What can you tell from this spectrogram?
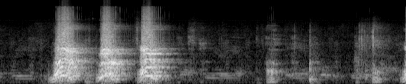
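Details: German Shepherd puppy Klaus, 5 months old, barks at his new water buffalo horn: three loud, evenly spaced barks, then quieter yips and whines, ending on another bark.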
